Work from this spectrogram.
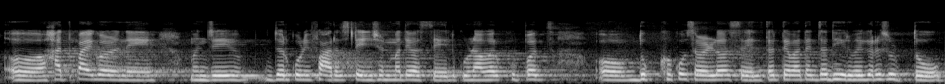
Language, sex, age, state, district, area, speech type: Marathi, female, 18-30, Maharashtra, Mumbai City, urban, spontaneous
